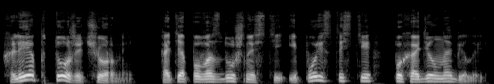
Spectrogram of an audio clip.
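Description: A man narrating first-person fiction in a calm, expressive storytelling manner. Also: mid-range voice, moderate pace, no echo, clean studio sound. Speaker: audiobook narrator.

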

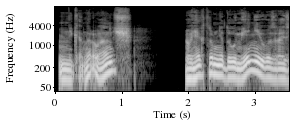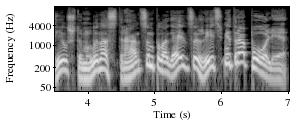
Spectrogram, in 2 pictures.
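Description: A man narrates a novel with lively, expressive storytelling. His pitch rises and falls widely while staying in a middle register. The sound is dry and close. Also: moderate pace, no echo. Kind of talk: audiobook reading.

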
